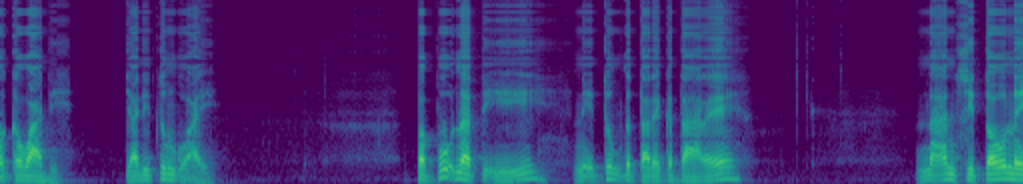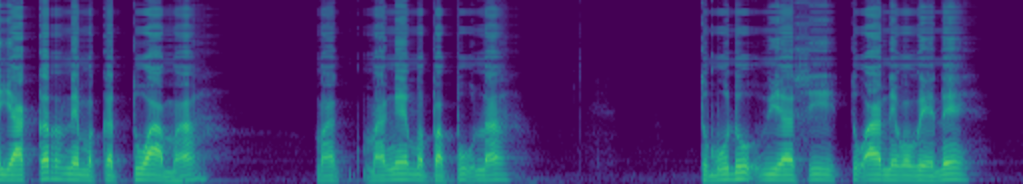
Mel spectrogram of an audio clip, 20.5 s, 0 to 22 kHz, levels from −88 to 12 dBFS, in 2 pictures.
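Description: A bright metallic fizz rides on the speech throughout the clip. It is imaging from sample-and-hold upsampling. The rate was raised by simply holding each sample, with no smoothing filter. That leaves mirror copies of the speech spectrum. The lowest copy sits between about 5.5 and 11 kHz, roughly 19 dB below the speech. It rises and falls with the speech level. Its position fits an original rate near 11 kHz, raised to 44.1 kHz.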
